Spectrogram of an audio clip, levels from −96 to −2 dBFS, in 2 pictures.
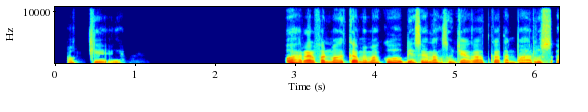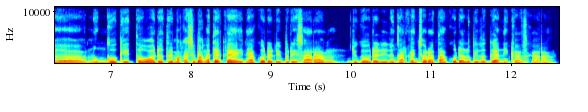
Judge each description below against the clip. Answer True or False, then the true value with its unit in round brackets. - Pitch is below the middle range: True (110 Hz)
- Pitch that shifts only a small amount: True (2.1 semitones)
